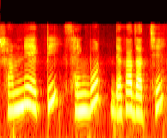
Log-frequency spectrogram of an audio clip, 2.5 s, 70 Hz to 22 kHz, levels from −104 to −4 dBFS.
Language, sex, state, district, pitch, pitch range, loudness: Bengali, female, West Bengal, Cooch Behar, 245 Hz, 225-295 Hz, -16 LUFS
